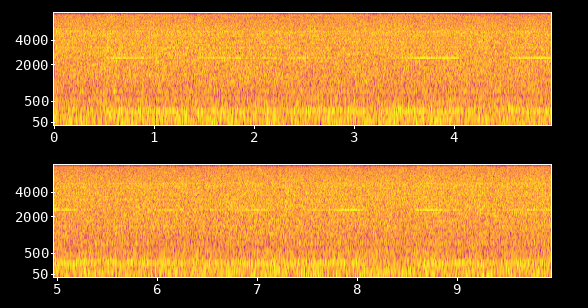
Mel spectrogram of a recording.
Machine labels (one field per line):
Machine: slide rail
